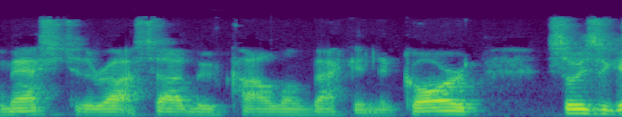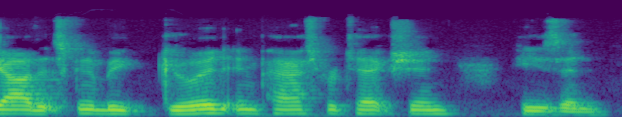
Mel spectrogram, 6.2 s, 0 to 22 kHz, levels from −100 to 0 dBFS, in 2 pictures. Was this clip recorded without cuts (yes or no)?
yes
